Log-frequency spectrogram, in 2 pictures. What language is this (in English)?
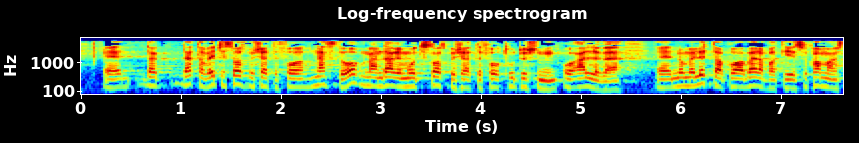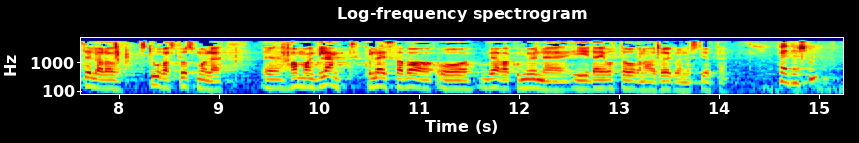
Norwegian Nynorsk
